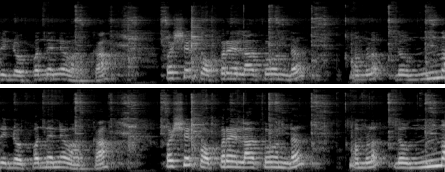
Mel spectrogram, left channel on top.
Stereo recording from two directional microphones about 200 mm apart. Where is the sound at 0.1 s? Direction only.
40° right (ahead or behind).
